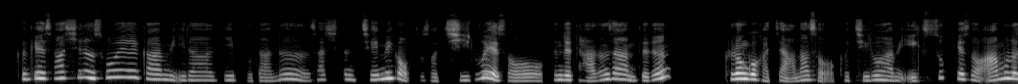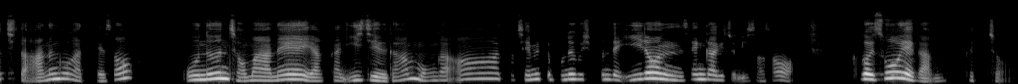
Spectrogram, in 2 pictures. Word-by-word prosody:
그게 265 +3 +2
사실은 290 +2 +1
소외감이라기보다는 205 - -6
사실은 220 +2 -12
재미가 250 +4 +3
없어서 180 -5 -11
지루해서 185 - -1
근데 215 -2 -1
다른 180 +5 -6
사람들은 235 - -1 0.5
그런 255 +1 +8
것 235 - +8
같지 160 -6 -13
않아서 190 +9 -7
그 180 - -15
지루함에 185 -1 -6
익숙해서 235 - -6
아무렇지도 265 +5 0
않은 225 +11 -1
것 260 -1 0
같아서 225 - -6 0.5
오는 235 +7 +7
저만의 190 +4 0
약간 165 +1 -9
이질감? 190 - -4
뭔가 195 -5 -4
'아 260 +3 -5
더 205 - -30
재밌게 230 +2 -6
보내고 235 +2 0
싶은데.' 230 -2 -8
이런 235 0 +4
생각이 225 +1 -3
좀 - - -19
있어서 165 +5 -14 0.6
그거의 240 -1 +7
소외감 230 - +3 0.2
그쵸. 180 -3 -19
215 Hz, 305 characters per minute, -24 LUFS, 185-250 Hz, 0.6 s, 그런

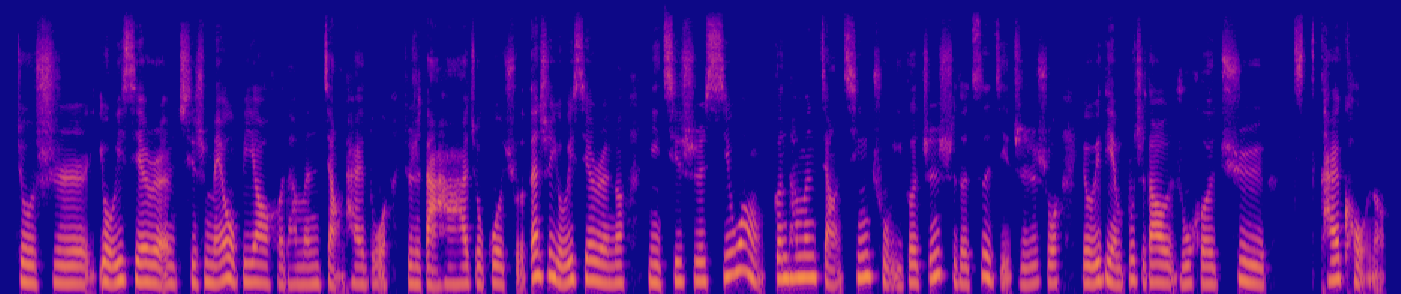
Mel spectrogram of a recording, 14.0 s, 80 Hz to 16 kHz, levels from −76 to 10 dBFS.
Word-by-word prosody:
就 185 -3 +2
是 175 +3 -1
有 185 -3 +3
一 195 - +5
些 200 -2 +3
人， 180 -1 +3
其 175 +2 -4
实 180 +2 -4
没 175 -1 +1
有 215 +2 +5
必 190 0 -3
要 185 -2 +2
和 170 -1 -7
他 165 0 -8
们 170 +1 -4
讲 - - -2
太 170 -1 -3
多， 165 - -5
就 180 - -4
是 170 - -1
打 170 +1 +4
哈 170 - -1
哈 170 0 +1
就 170 0 -4
过 180 +1 -1
去 165 - -11
了。 - - -7
但 240 +3 +6
是 245 0 +2
有 180 -5 +3
一 205 - +5
些 210 0 +1
人 185 -3 +2
呢， 180 0 -1 0.2
你 185 -2 0
其 180 +3 -1
实 195 0 0
希 235 +5 0
望 260 -8 +2
跟 220 0 +4
他 225 - +4
们 235 0 +5
讲 - - -3
清 235 +1 +2
楚 195 -9 -6
一 - - -7
个 180 +3 -1
真 220 +7 0
实 250 -7 -7
的 170 -2 -3
自 225 +8 0
己， 200 - -8
只 165 -7 -8
是 175 - -5
说 180 -1 -3 0.2
有 175 -1 +1
一 - - +3
点 190 -5 +1
不 210 - -3
知 195 -3 -5
道 185 -1 +4
如 175 0 -5
何 175 -2 -2
去 180 -2 -2 0.2
其 - - -7
开 205 +1 +3
口 220 - -3
呢？ - - -9
185 Hz, 290 characters per minute, -23 LUFS, 175-210 Hz, 0.2 s, 但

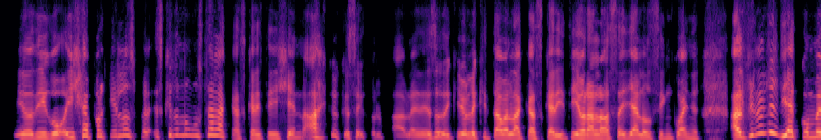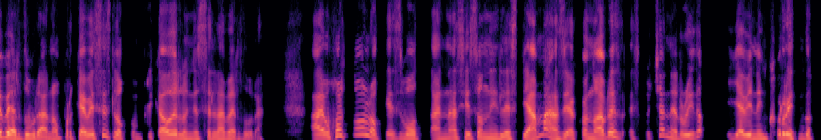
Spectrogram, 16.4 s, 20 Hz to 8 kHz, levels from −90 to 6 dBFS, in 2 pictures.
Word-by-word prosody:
Y 195 - -4
yo 205 0 +2
digo: 225 +1 +1
"Hija, 245 +8 +1
¿por 305 -1 -5
qué 300 - -10
los 330 -2 -4
pel? 255 -4 -9
Es 280 - -9
que 350 - -6
no 350 - -7
me 350 0 -6
gusta 325 +2 -2
la 320 -3 +2
cascarita", 195 -2 -5
y - - -3
dije, 210 +2 -3
ay, 245 -3 +2
creo 310 - -11
que - - -8
soy - - -8
culpable - - -11
de - - -5
eso, 235 +3 -2
de 195 -4 -1
que 185 - -9
yo 210 - +4
le 225 0 +1
quitaba 215 0 +2
la 205 -2 +4
cascarita 175 +2 +1
y - - +4
ahora 205 +1 +7
lo 195 - +4
hace 200 +3 0
ella 205 0 +3
a - - +3
los 165 -4 -1
5 200 +1 -6
años. 200 -7 -2 0.3
Al 255 - +9
final 365 +7 -1
del - - +5
día 310 -5 +7
come 255 -1 +3
verdura, 185 -9 +3
¿no? 190 +3 -5
Porque 190 - -4
a - - +6
veces 230 - -2
lo 190 -4 0
complicado 155 +4 -2
de 210 - +4
los 170 -4 -3
niños 160 +1 -6
es 175 - -4
la 175 +1 0
verdura. 145 -3 -6 0.5
A 200 - +2
lo - - +3
mejor 320 +8 -2
todo 375 +3 -6
lo 220 - -1
que 205 - -9
es 205 -1 -8
botanas 190 +1 -4
y - - +1
eso 210 +2 -3
ni 200 -3 -3
les 165 0 -1
llamas, 165 -1 +3
ya 160 -1 0
cuando 195 +2 -2
abres, 235 +5 +3
escuchan 215 - -10
el 185 - -1
ruido 185 +3 -2 0.2
y 175 - -21
ya 185 0 +3
vienen 185 0 +1
corriendo. 190 -3 0
200 Hz, 295 wpm, -24 LUFS, 180-235 Hz, 0.5 s, Al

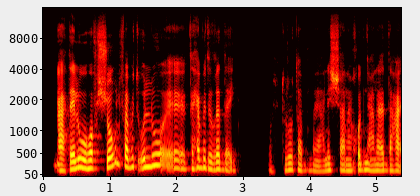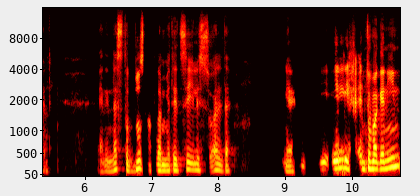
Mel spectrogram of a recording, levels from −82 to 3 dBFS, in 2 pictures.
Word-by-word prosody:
باعته 130 +4 +1
له 175 +4 +2
وهو 175 -1 +3
في 175 - -14
الشغل 205 +10 -1
فبتقول 205 -3 -2
له: 245 +2 -1
"آآ 175 -2 -4
تحب 175 +4 -4
تتغدّى 155 -3 -3
إيه؟" - - -10 0.5
قُلت 105 +5 -21
له: 140 +2 -4
"طَب 125 -3 -11
معلش 125 +5 -5
أنا 125 -1 -5
خُدني 145 +3 -5
على 125 0 -5
قد 125 0 -6
عقلي 125 -1 -4 0.8
يعني 115 - -11
الناس 130 +8 +1
تتبسط 130 +1 0
لمّا 125 -1 +1
تتسأل 130 +3 0
السؤال 135 0 -2
ده، 120 0 -5 0.8
يعني 110 0 -4 0.4
إيه 310 0 0
إيه 165 - +10
اللي 180 +1 +7
يخ 160 - +2 0.2
أنتم 160 +1 +5
مجانين؟! 170 +8 +7
145 Hz, 190 wpm, -22 LUFS, 125-175 Hz, 0.8 s, إيه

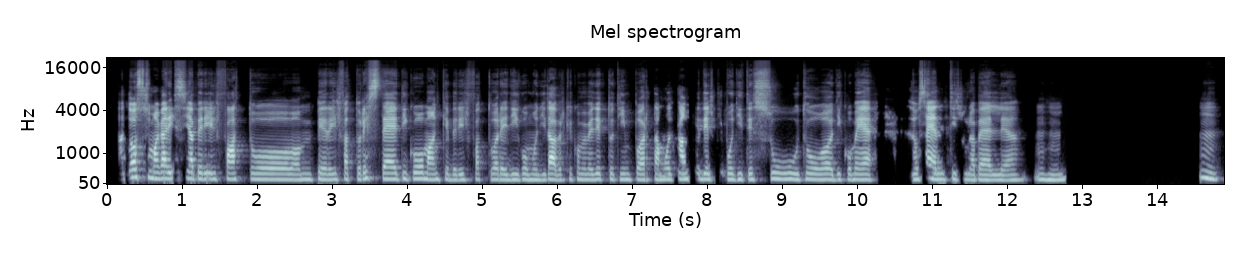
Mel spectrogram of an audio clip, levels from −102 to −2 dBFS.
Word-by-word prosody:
Addosso 240 +1 +3
magari, 200 -1 +7
sia 200 -1 +3
per 195 -1 0
il 185 0 +1
fatto 185 0 0 0.6
uhm, 175 +1 -5
per 175 -1 -2
il 170 +1 -2
fattore 180 +2 -3
estetico, 195 -2 +2
ma 170 - +3
anche 170 +1 -2
per 165 0 -5
il 165 0 -2
fattore 175 0 -4
di 170 +1 -2
comodità, 165 0 +2
perché 165 +1 -8
come 175 0 -7
mi 170 - -2
hai - - -2
detto 180 +1 -2
ti 175 +1 -8
importa 170 0 -2
molto 175 +1 +2
anche 180 0 -2
del 180 -1 +2
tipo 180 -1 -7
di 175 +1 -4
tessuto, 175 -1 -2
di 170 +1 -6
come, 170 0 +3
eh, 165 - -5 0.5
lo 175 - -3
senti 180 -2 +4
sulla 160 -1 -5
pelle 160 -1 0 0.4
eh, - - -19
mh-mh. 165 -1 -4 1.8
Mh, 215 -4 0
175 Hz, 165 wpm, -23 LUFS, 170-185 Hz, 1.8 s, magari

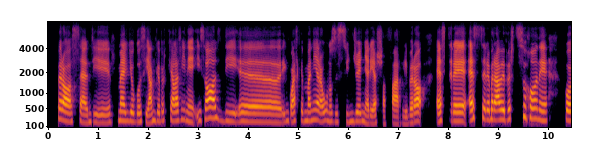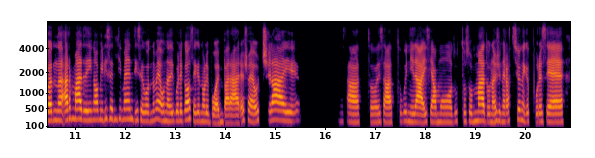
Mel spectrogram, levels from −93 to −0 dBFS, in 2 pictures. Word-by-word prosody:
però 210 -7 +4
senti 170 -1 -4
meglio 205 -2 0
così. 185 -2 -7
Anche 195 +4 -1
perché 210 +1 -7
alla 205 +1 +3
fine 215 -4 -6
i 180 +4 -6
soldi, 210 -7 +2
ehm, 185 -3 0
in 195 +3 -11
qualche 200 +2 -3
maniera 205 -1 -1
uno 195 -1 -6
se 185 -1 -14
si 185 0 -15
ingegna 195 -3 -4
riesce 155 0 -4
a 150 - -22
farli, 145 -2 -3
però 195 +4 +4 0.3
essere 200 0 +2
essere 230 +1 +2
brave 230 0 +5
persone 250 -3 -1 0.3
con 215 0 +2
armate 230 +1 +5
di 220 - -1
nobili 230 +2 -2
sentimenti 245 -2 -4
secondo 205 -1 -5
me 245 - -2
è - - +4
una 205 -1 -2
di 195 - -2
quelle 205 0 -4
cose 230 -2 +3
che 200 - -4
non 195 0 -5
le 190 - -5
puoi 165 -2 +1
imparare, 165 -1 +1
cioè 205 -4 0
o 190 +3 0
ce 210 - -7
l'hai 215 -2 +4 0.8
esatto 180 -1 -3
esatto. 180 -1 -1
Quindi 195 -1 -8
dai, 180 -1 +5
siamo 180 0 -2
tutto 195 0 -13
sommato 200 0 +2
una 175 0 -1
generazione 205 +3 -4
che 190 - -7
pure 190 +1 -6
se 190 -1 -5
è 180 +1 +5
195 Hz, 170 wpm, -24 LUFS, 180-220 Hz, 0.8 s, brave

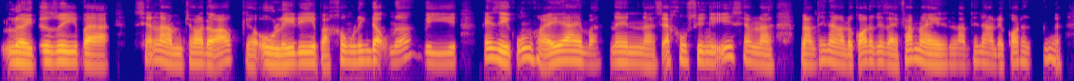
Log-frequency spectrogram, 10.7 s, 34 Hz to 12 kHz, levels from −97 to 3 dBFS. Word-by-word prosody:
Lười 135 -3 +4
tư 150 - +2
duy 145 0 +3
và 115 -4 +4 0.3
sẽ - - -3
làm 130 -6 +2
cho 135 +3 +2
đầu 125 - +5
óc, 160 - +3
kiểu, 115 - -3
ù 130 -1 +2
lì 125 +2 +3
đi, 140 +1 +2
và 115 - 0
không 145 +3 -3
linh 150 +1 -3
động 160 -4 +3
nữa. 155 +9 -3
Vì 130 -1 -5 0.3
cái 185 0 +2
gì 150 -5 +4
cũng 185 +1 -2
hỏi 150 -3 +3
AI 155 -1 +4
mà, 125 -2 -6
nên 140 -1 -2
nà 120 -2 -3
sẽ - - +1
không 155 - -4
suy 145 0 -3
nghĩ 140 +9 -1
xem 145 -2 -2
là 120 -3 -1 0.3
làm 125 -2 +1
thế 155 - -8
nào 135 -5 0
để 115 - -1
có - - +4
được 150 - -2
cái 145 - -3
giải 120 -3 0
pháp 165 +2 0
này, 130 -6 +2
làm 120 -2 -7
thế 140 - -9
nào 130 -3 -4
để - - -5
có 140 - -1
được, 145 -2 -9 0.3
ờ, - - -8
140 Hz, 280 wpm, -22 LUFS, 125-150 Hz, 0.3 s, đầu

